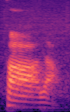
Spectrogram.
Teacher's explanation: You see the L is just slightly pronounced, so it's pala.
